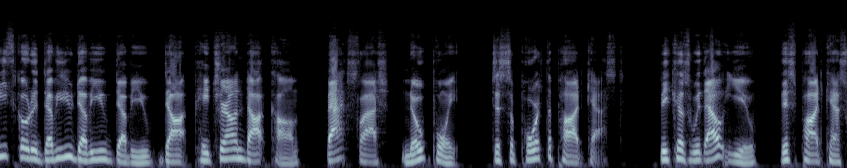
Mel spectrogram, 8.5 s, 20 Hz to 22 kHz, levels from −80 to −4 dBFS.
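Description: A recording of speech with no audible technical faults anywhere in the signal.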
